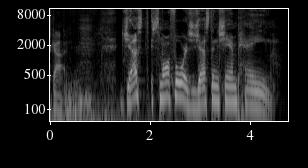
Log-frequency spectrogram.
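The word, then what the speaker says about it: Champagnie: Just small forwards, Justin Champagne. Champagne.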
